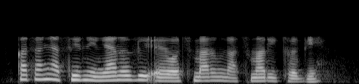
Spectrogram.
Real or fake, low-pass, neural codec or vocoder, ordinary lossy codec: fake; 3.6 kHz; codec, 32 kHz, 1.9 kbps, SNAC; none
